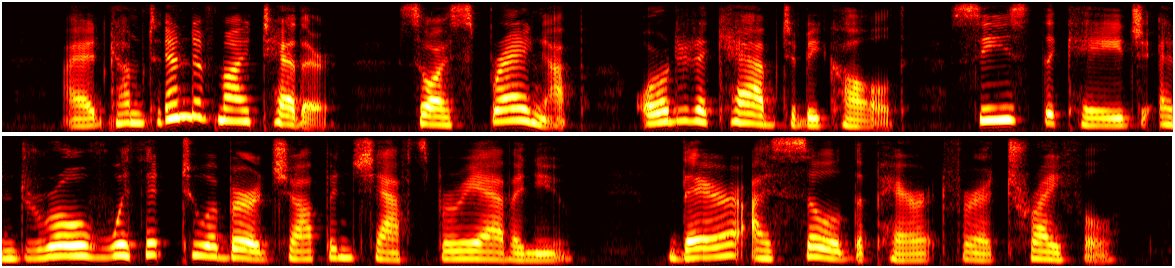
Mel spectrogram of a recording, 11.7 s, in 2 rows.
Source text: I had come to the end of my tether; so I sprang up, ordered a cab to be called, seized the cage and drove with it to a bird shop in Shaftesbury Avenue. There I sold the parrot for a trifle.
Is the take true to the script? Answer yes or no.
no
